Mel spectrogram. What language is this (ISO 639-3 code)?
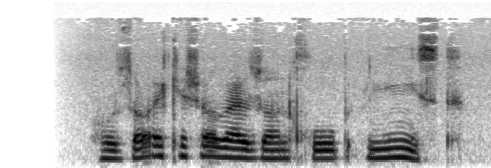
fas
